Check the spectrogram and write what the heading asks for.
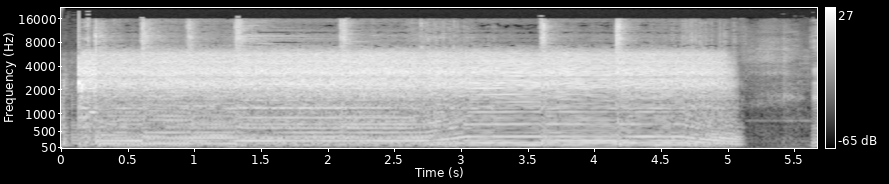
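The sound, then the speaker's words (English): A thick, saturated electric guitar through a Maleficent overdrive pedal with its frequency sweep turned all the way up, together with a Xenia pedal, playing loud overdriven chords for about five seconds, sustained and buzzing with grit, then cutting off abruptly into near silence with no one speaking. “let's double check the Xenia with the Maleficent because the Maleficent basically on its f- frequency sweep went all the way back up to dimed uh, five five o'clock, um, just because where that sits with the Xenia sounds absolutely incredible to me.”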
